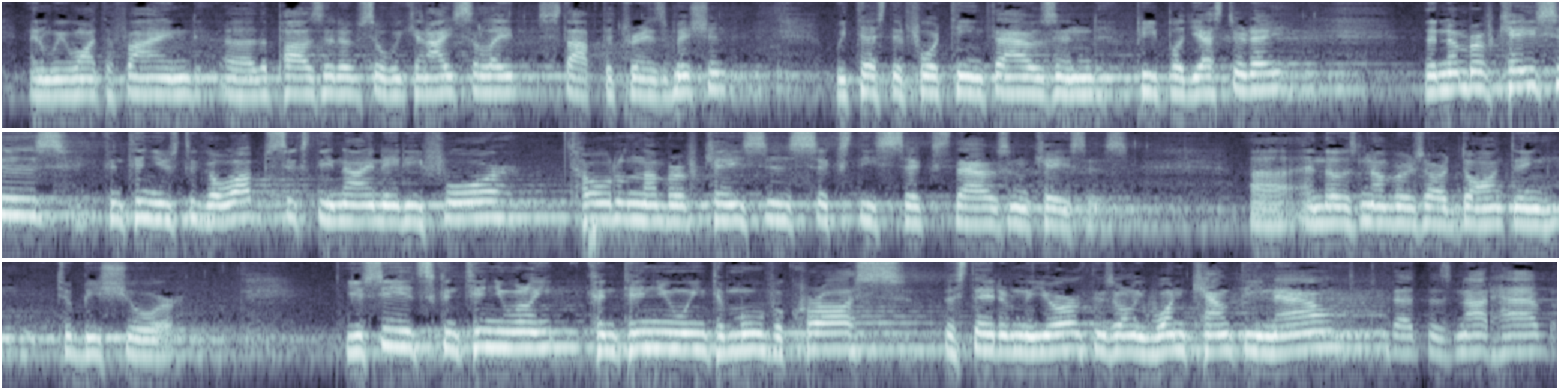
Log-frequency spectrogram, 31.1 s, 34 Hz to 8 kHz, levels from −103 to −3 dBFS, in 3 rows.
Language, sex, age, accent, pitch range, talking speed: English, male, 50-69, American, 160-185 Hz, 125 wpm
